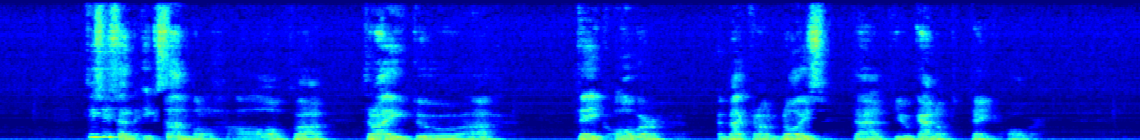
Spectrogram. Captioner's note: audio with bass and treble boosting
